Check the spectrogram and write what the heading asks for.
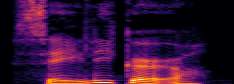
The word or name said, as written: saliggørende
